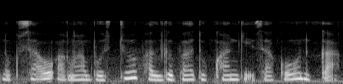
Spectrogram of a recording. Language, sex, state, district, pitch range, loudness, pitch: Garo, female, Meghalaya, West Garo Hills, 210-240 Hz, -15 LUFS, 220 Hz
